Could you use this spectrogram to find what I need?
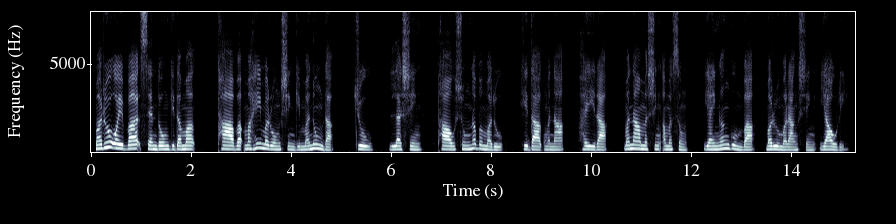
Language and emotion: Manipuri, neutral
